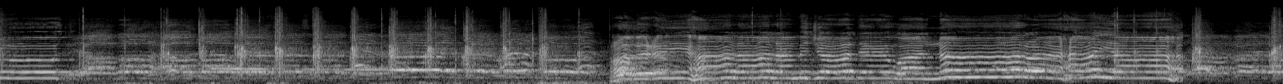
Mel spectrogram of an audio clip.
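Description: A man recites loudly into a microphone.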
